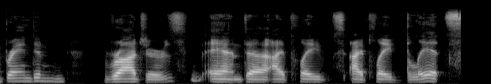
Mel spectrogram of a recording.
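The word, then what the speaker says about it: Blitzø: Well, I'm Brandon Rogers, and I play Blitz. The O is silent, and and I play a multitude of other characters on YouTube.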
